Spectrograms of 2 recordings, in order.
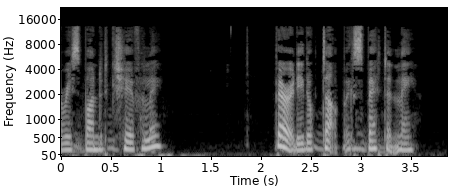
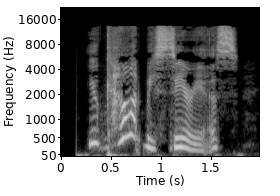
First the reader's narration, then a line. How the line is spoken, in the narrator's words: Cara exclaimed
